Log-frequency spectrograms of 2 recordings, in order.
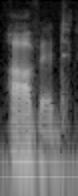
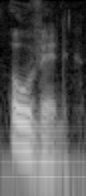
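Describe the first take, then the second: First: Ovid is pronounced the way the poet's name is. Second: Ovid is pronounced the way the town says it. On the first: It names the poet. "the poet is Ovid" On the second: It names the town. "The town is Ovid"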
